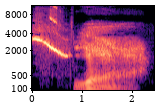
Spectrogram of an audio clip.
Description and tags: MISSION SUCCESS!
Mission, Win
